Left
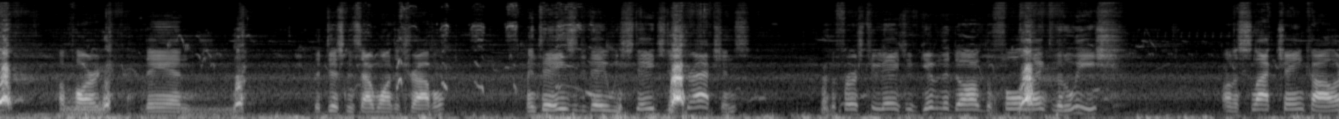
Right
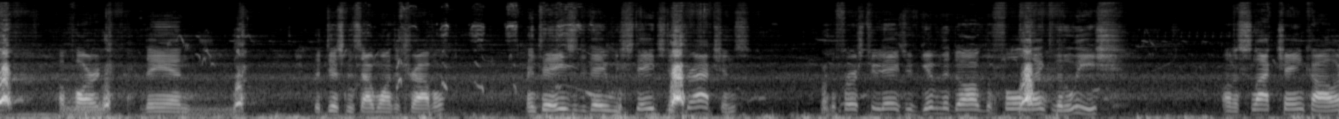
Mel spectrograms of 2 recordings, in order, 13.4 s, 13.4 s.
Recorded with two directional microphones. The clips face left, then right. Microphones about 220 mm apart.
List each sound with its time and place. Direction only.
0.6 s a sound: 15° right (ahead or behind)
1.5 s speech: 15° right (ahead or behind)
3.2 s speech: 15° right (ahead or behind)
4.4 s dog: 5° right (ahead or behind)
5.2 s speech: 15° right (ahead or behind)
12.2 s speech: 15° right (ahead or behind)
